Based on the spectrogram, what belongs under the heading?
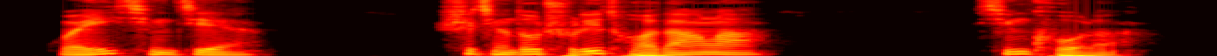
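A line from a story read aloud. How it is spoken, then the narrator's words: Flat, calm. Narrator (Chinese): 他淡淡的道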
